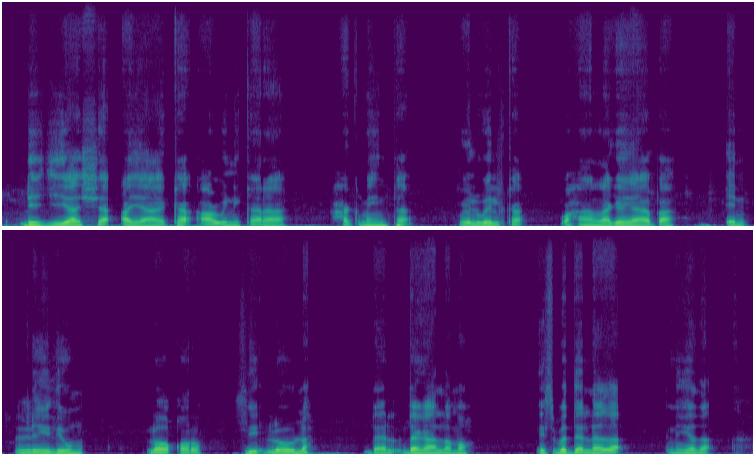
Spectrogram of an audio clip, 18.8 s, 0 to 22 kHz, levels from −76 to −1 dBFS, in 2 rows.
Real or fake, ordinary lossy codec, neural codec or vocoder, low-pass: fake; none; codec, 44.1 kHz, 7.8 kbps, DAC; none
